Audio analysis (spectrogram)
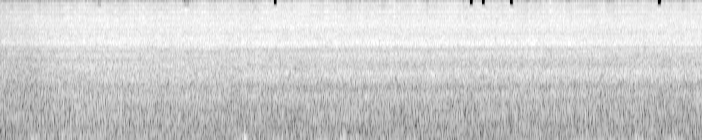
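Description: A sprinkler head sprays water during a compressed-air blowout of a lawn irrigation system, producing a loud, constant rushing hiss with a few faint low thumps and no talking.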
